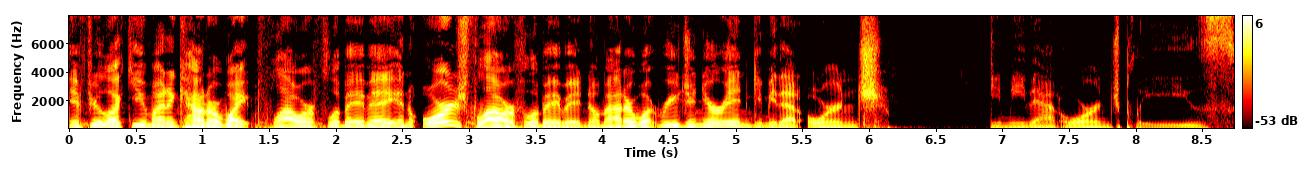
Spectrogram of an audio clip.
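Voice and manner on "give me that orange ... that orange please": monotone, flat, hushed machine-like robot voice. Discussing Flabébé flower colors, in a robot voice. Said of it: "I tried to go robot voice there".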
